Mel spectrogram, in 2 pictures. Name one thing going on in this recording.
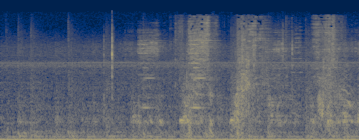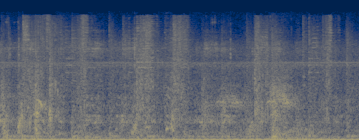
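Swords clash and strike repeatedly in a scuffle.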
